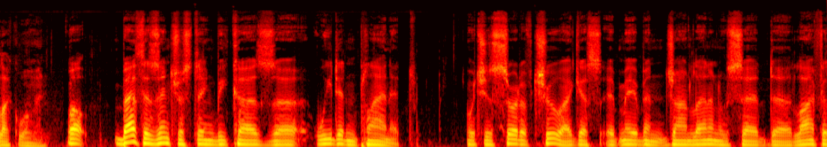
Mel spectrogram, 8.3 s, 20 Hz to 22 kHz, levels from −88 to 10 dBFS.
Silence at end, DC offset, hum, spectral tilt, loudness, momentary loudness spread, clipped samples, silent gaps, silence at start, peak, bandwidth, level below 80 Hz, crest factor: 0 s; under 0.1%; none; -6 dB/octave; -22 LUFS; 8 LU; under 0.1%; none; 0 s; -4 dBFS; 16 kHz; -40 dBFS; 16 dB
